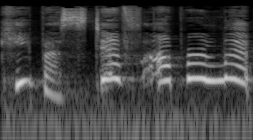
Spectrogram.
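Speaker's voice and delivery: very high, shrill, loud squawking bird cry. The wiffle bird flaps past the boys, in a squawking bird voice. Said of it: "she squawked".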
